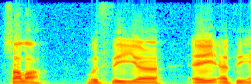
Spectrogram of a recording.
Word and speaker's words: صلاة: Prayer in Arabic is صلاة. – Listen to it and notice how the word ends in the long vowel sound ah.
